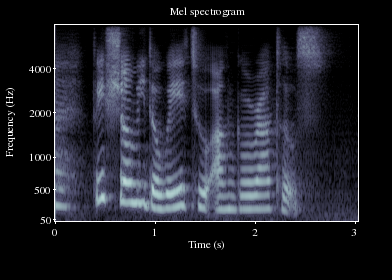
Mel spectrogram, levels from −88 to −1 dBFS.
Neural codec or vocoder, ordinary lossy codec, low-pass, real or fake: codec, 16 kHz, about 1 kbps, DyCAST, with the encoder's durations; none; none; fake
